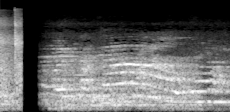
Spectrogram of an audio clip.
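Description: A child's voice and children's chatter in a large hall. Near the start a short burst cuts out to a brief silence at an edit, and then the voices resume.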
